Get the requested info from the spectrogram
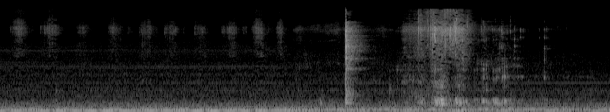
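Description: A Parker PTBABK adjustable shavette razor scraping through lathered stubble in short strokes, about two or three a second. About four seconds in there is a sharp knock, then a brief rush of tap water as the razor is rinsed in the sink.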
